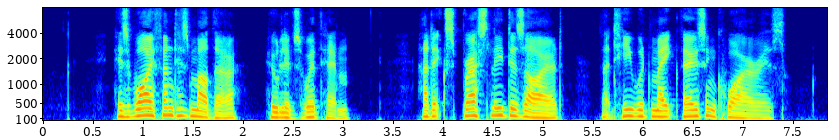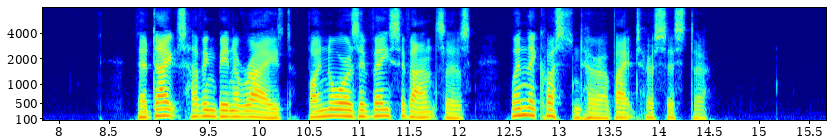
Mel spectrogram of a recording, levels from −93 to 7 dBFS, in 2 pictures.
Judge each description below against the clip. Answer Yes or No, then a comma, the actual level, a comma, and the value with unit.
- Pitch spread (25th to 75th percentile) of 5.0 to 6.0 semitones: Yes, wide, 5.5 semitones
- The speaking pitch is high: No, medium, 150 Hz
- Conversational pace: No, slow, 130 wpm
